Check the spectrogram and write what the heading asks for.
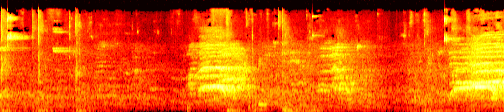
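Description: A volleyball thudding off hands and the hard gym floor, with loud shouts from voices about four seconds in and again near the end, ringing in a large hall.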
